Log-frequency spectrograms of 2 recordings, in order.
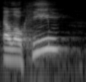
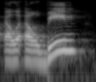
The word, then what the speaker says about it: Elohim: Understand that is pronounced Elohim, not El-El-Bean.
